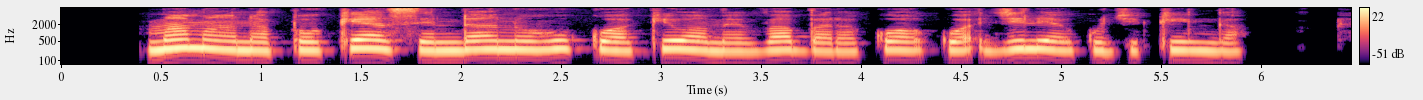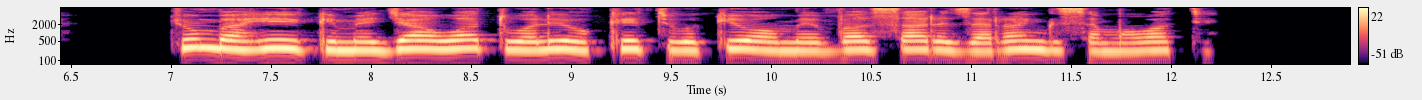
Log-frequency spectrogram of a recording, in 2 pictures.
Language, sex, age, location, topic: Swahili, female, 18-24, Wajir, health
